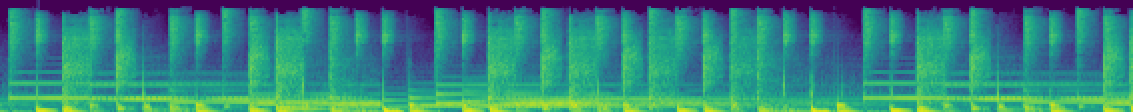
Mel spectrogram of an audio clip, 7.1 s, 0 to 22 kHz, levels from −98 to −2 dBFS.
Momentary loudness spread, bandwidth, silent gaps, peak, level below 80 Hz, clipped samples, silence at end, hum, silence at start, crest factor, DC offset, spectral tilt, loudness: 3 LU; 16 kHz; none; 0 dBFS; -20 dBFS; under 0.1%; 0 s; none; 0 s; 16 dB; under 0.1%; -4.5 dB/octave; -16 LUFS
